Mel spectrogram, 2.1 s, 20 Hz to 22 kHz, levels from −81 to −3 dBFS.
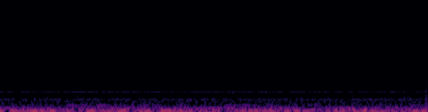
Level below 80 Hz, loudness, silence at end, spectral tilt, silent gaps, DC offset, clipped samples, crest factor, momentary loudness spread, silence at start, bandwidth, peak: -56 dBFS; -60 LUFS; 0 s; -7.5 dB/octave; none; under 0.1%; under 0.1%; 12 dB; 1 LU; 0 s; 8.2 kHz; -42 dBFS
